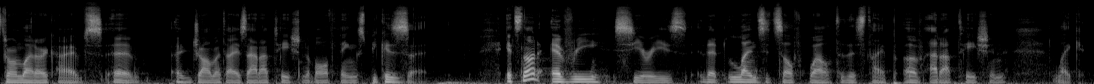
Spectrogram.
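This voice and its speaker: A man's voice: sits low, creaky. A man in a casual review chat, explaining things in an informal, conversational way as a co-host. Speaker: audiobook review show co-host.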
